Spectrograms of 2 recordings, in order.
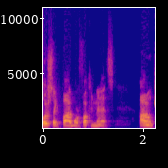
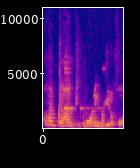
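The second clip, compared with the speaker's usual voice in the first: mock chirpy, very high-pitched, cheerful chipper voice; 10 semitones higher than usual. Retelling how their wife greeted them in the mornings, imitating a chipper voice. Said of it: "when she was so chipper".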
